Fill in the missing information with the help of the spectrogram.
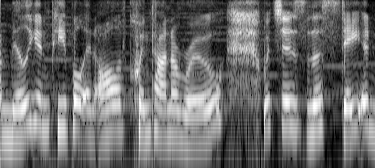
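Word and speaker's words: Quintana Roo: That's such a funny pronunciation. Wait, what do you mean? Cohen Quintanaroo. That's how you say it. Quintanaroo.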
